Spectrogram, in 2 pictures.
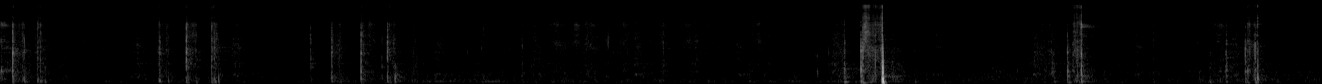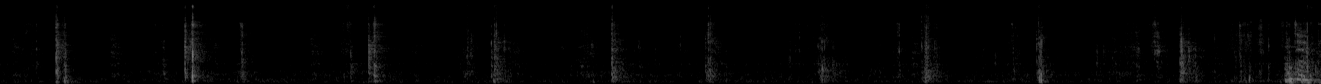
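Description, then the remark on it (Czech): Tarot cards being shuffled for a reading: quiet, papery riffles and soft slaps repeating in uneven bursts for nearly half a minute, with no voices over them. “Já už se dívám na vaši fotku, míchám u toho karty a mrknem teda na to.”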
